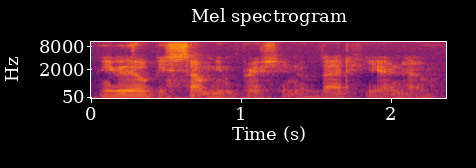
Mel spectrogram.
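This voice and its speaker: A man's voice: sits low, flat delivery, fairly quick, gravelly, a little hiss or hum. A man giving casual video game commentary, thinking aloud and repeating phrases over game music.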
